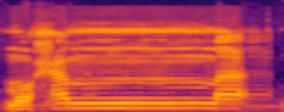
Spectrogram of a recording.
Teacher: میم کے اوپر تشدید ہے تو میم کے اوپر گنہ ہوگا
